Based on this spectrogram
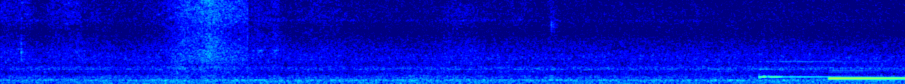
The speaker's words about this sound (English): We will shortly be arriving at Pluckley. Would customers please take care when alighting, as this station has a narrow platform.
